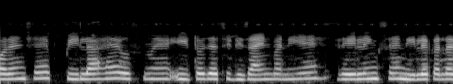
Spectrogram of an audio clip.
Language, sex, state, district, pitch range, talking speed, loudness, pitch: Hindi, female, Chhattisgarh, Balrampur, 240-260 Hz, 225 wpm, -17 LUFS, 250 Hz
